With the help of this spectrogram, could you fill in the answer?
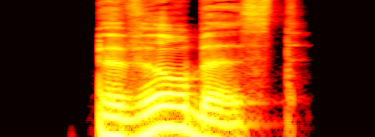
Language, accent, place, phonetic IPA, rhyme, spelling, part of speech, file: German, Germany, Berlin, [bəˈvʏʁbəst], -ʏʁbəst, bewürbest, verb, De-bewürbest.ogg
- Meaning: second-person singular subjunctive II of bewerben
